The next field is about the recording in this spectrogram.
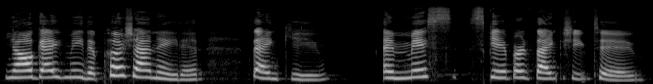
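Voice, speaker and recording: A woman's voice: high voice, expressive, slow, a bit bright, full character voice. A woman playing a sweet, innocent young pageant girl with a Southern US accent, gushing in an audio drama. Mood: grateful, sincere. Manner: breathless gushing, repeats herself.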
